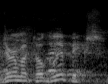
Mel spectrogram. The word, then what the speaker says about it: dermatoglyphics: here dermatographics what what is that dermatologics dermatographics dermatoglyphics dermatoglyphics dermatoglyphics he said well that's not fair this dummy can't pronounce them how does that pronounced Daniel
